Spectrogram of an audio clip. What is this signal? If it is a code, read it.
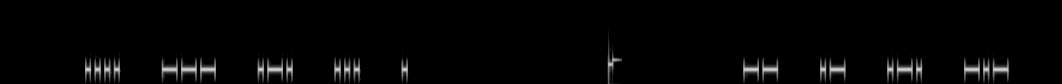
Morse code, heard as a keyed tone, about 25 wpm, spaced as for 14 wpm, 700 Hz. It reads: HORSE MARK
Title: 3x Character Spacing - Top 300 Words - 25wpm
